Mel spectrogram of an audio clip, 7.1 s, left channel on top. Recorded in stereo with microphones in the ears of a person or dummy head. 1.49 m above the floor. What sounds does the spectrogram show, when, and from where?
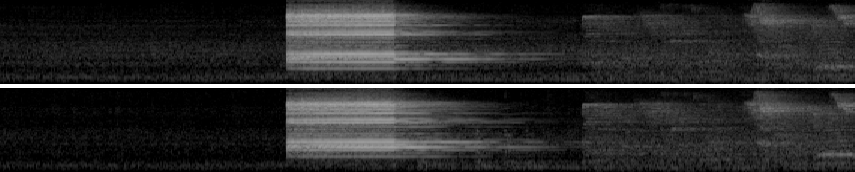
2.4 s a buzzer: 15° left (ahead or behind), 0.5 m
4.8 s footsteps: 10° left (ahead or behind), 2.5 m; by 7.0 s 40° left (ahead or behind), 3.5 m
